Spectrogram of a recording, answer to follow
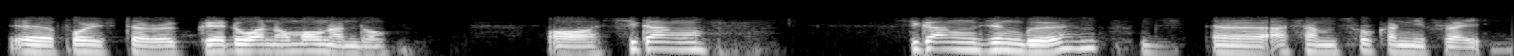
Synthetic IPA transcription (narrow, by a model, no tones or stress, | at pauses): pʰɔɾestʰaɾɡɾedwanawmawnandɔŋ | ɔsiɡaŋ | siɡaŋzɯŋbɯ | a̰samsɔɾkʰaɾnipʰɾaj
